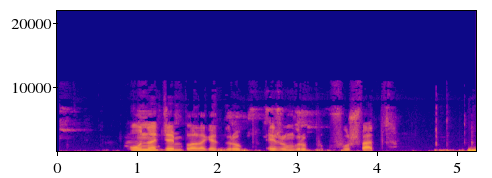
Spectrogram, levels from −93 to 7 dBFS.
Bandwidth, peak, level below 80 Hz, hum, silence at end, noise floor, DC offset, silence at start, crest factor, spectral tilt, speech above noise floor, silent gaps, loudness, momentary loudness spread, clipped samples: 11 kHz; -2 dBFS; -36 dBFS; none; 0 s; -56 dBFS; under 0.1%; 0.05 s; 20 dB; -6 dB/octave; 34 dB; none; -22 LUFS; 18 LU; under 0.1%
